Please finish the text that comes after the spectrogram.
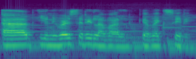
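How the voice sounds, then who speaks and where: A man, answering interview questions as a guest in an earnest, halting way with many fillers. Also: on the high side, steady tone, darkish tone, soft background music. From Cuba. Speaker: guest, plant pathology professor. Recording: dull lo-fi sound.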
